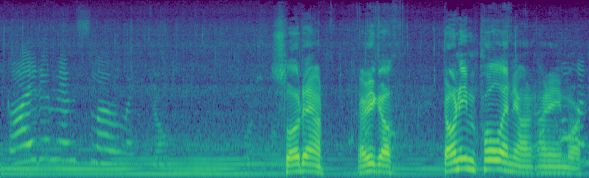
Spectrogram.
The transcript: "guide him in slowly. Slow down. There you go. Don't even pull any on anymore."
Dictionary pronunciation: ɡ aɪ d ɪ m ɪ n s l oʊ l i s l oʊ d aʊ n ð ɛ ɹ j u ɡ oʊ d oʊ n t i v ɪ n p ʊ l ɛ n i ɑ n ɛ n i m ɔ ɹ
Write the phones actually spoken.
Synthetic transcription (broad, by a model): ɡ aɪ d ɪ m ɪ n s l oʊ i s l oʊ d aʊ n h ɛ ɹ j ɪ ɡ oʊ d oʊ n t i v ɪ n p ʊ l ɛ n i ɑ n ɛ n i m ɔ ɹ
